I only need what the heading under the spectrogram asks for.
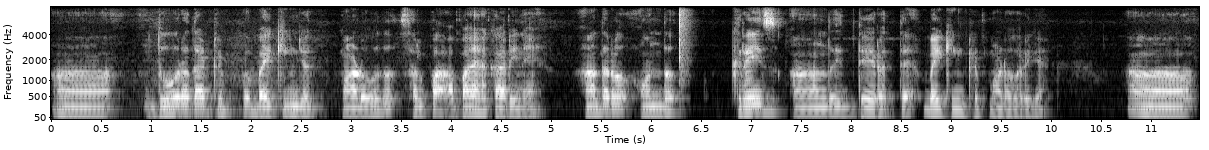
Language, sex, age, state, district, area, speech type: Kannada, male, 30-45, Karnataka, Shimoga, rural, spontaneous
